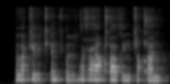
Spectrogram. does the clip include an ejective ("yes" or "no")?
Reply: yes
